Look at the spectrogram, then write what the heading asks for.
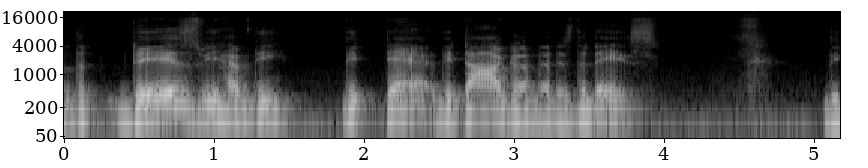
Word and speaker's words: Tage: For example, der Tag, that is the day, but for the days, we have the Tage, that is the days. The Tage. E at the end is pronounced as by the way.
